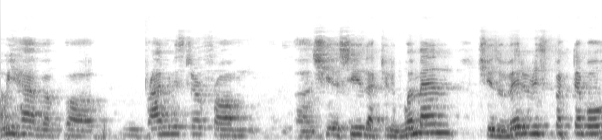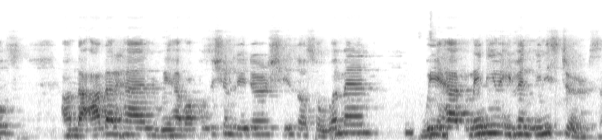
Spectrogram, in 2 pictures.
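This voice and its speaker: A man's voice: high-pitched, roomy sound, lo-fi sound, a little hiss or hum. A man hosting an interview, asking long, rambling, circling questions. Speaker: interview host.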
